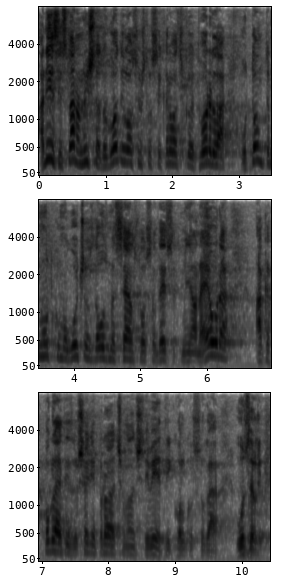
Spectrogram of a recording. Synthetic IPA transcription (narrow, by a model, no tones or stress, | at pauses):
a̰nije̞se̞st̪ʋaːɾnoniʃt̪ad̪o̞ɡo̞d̪iloosʋimʃt̪o̞sexr̩ʋat̪skojot̪ʋo̞ɾilaut̪o̞mt̪ɾenuːt̪kumo̞ɡuːt͡ʃnosd̪auzmese̞d̪amst̪oːsamd̪e̞set̪milio̞ːnae̞uɾa | akad̪po̞ɡle̞d̪at̪eizʋər̩ʃeːɲepɾo̞ɾat͡ʃumnnat͡ʃi̥t̪iʋid̪jet̪iko̞liko̞suɡa̰ | uzḛlḭ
